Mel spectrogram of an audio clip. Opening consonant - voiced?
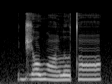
yes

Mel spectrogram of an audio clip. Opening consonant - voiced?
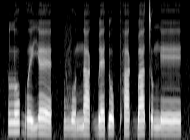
yes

